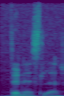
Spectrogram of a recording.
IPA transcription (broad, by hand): denizler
